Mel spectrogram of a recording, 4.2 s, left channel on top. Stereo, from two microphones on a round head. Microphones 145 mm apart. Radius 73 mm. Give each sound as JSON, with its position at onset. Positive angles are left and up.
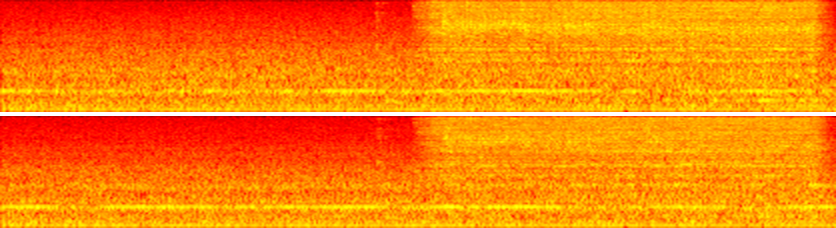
{"t": 1.9, "sound": "a running tap", "side_deg": 80, "distance_m": 4.5}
